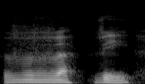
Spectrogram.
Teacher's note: v is by connecting the lower teeth to the top lip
